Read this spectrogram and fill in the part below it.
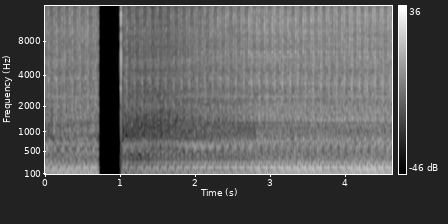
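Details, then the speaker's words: Engine's first start after repair, coil pack and cam sync not yet tightened: steady, even low idle thrum firming up slightly; running smooth, though idle air-fuel reads about 11.1:1, driver's side rich yet smoother; normal idle. "So it's running good again, although for some reason the idle says it's 11:10 to 1. What's interesting is that the driver's side seems to run smoother, but anyways, I got this thing going again, and so far so good."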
